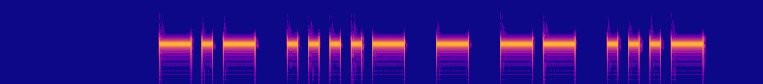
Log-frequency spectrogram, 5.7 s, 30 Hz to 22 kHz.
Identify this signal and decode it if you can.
Morse code, heard as a keyed tone, about 15 wpm, 700 Hz. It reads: K4TMV
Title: USA Call Signs - 5 Characters - 3x Character Spacing - 15wpm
